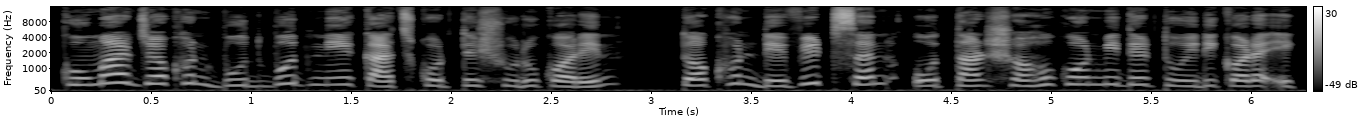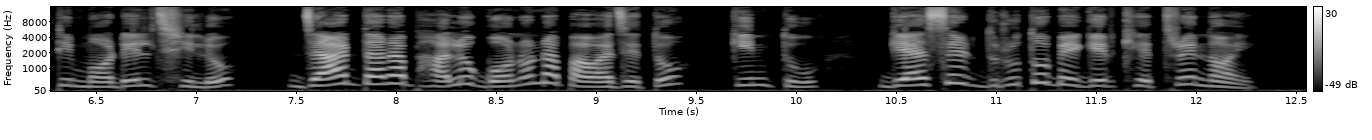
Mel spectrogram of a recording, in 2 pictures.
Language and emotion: Bengali, neutral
